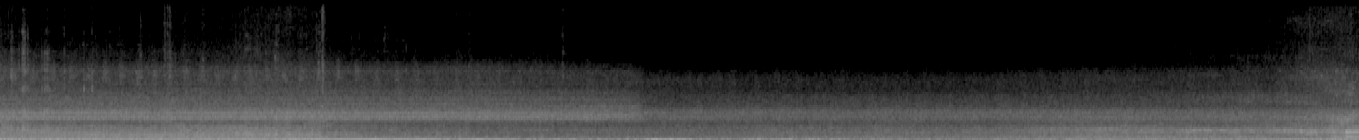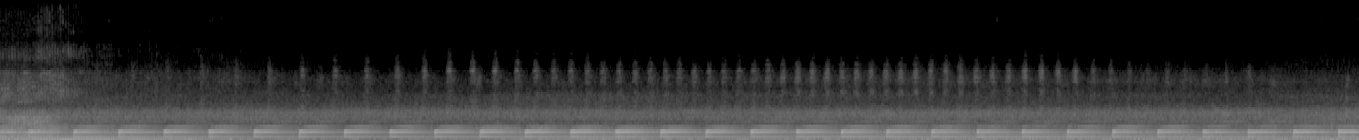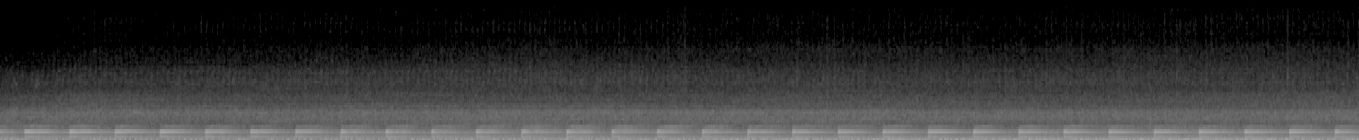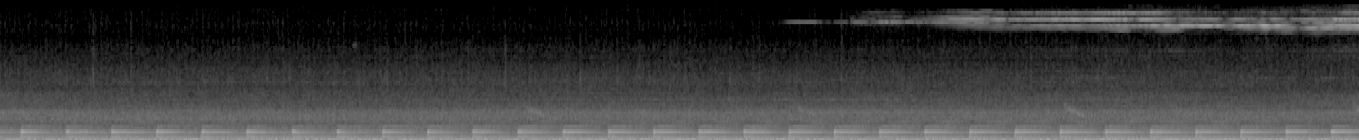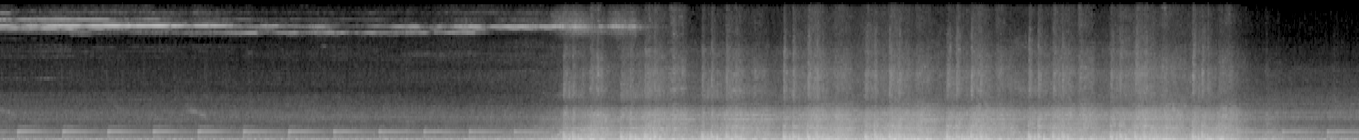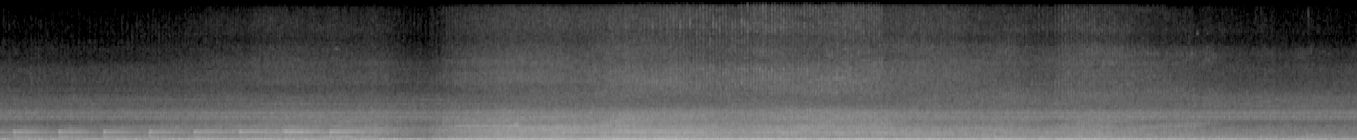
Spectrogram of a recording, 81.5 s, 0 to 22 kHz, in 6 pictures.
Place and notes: Narrow alley, Cicada cry, Traffic sound, The train runs through, Railroad Crossing
Zhongli District, Taoyuan City, Taiwan, 28 July 2017, ~06:00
